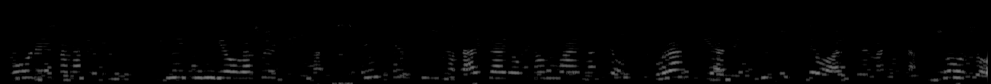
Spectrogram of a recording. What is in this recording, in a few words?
female, live rec; SiSEC08; SiSEC underdetermined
